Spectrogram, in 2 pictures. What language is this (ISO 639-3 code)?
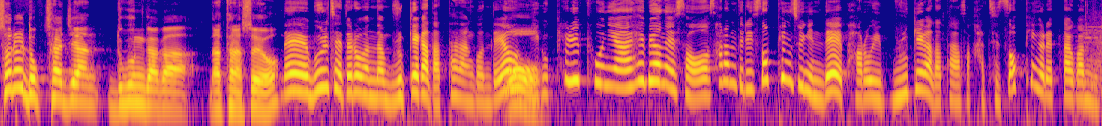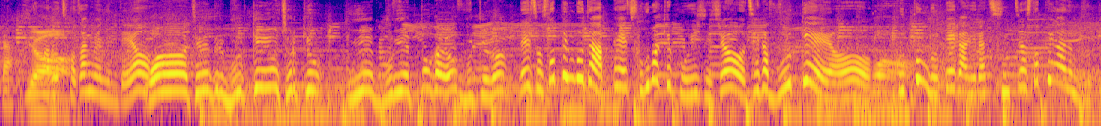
kor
